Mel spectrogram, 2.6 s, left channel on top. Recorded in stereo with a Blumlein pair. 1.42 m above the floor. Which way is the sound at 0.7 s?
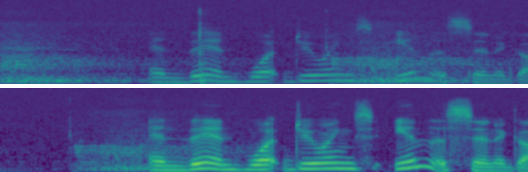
55° right.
